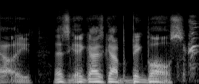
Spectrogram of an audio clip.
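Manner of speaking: gruff, growling, rough-edged voice. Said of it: "it would be this gruff".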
